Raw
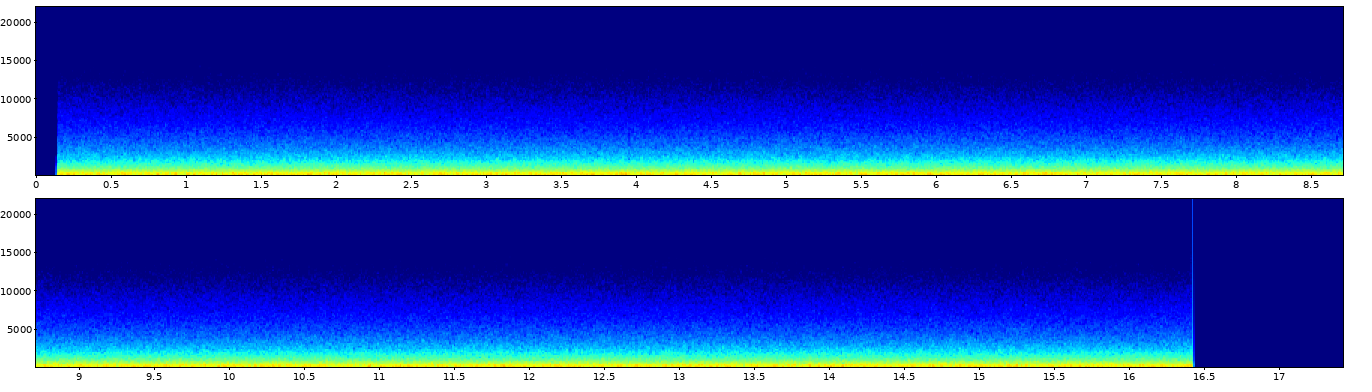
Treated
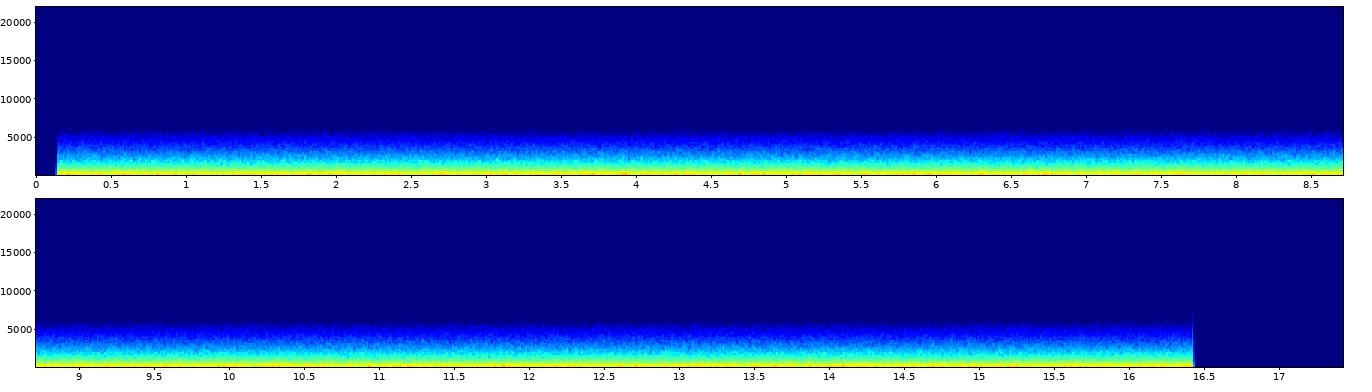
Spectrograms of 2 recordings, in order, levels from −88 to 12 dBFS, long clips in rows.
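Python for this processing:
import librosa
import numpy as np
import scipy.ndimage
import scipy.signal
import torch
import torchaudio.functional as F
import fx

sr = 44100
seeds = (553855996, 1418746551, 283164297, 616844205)

y = fx.air_absorb(x, sr, metres=250.0)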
